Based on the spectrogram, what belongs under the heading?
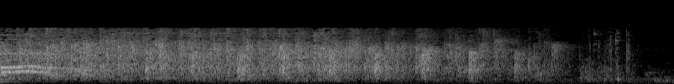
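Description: A crowd applauds with dense, steady clapping that holds for several seconds, then thins out and fades as the clapping tapers off toward the end.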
